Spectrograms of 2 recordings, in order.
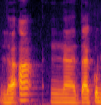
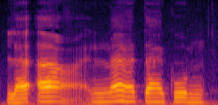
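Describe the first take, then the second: First: The ain sound is hard and forceful. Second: The ain sound is moderate with a slight trail. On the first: The speaker calls it wrong. "Jangan dikeraskan, jangan dijaharkan, jangan disyidahkan ain" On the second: The speaker calls it right. "Kita tawasud, sedang-sedang. La a, ada ekor sikit"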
